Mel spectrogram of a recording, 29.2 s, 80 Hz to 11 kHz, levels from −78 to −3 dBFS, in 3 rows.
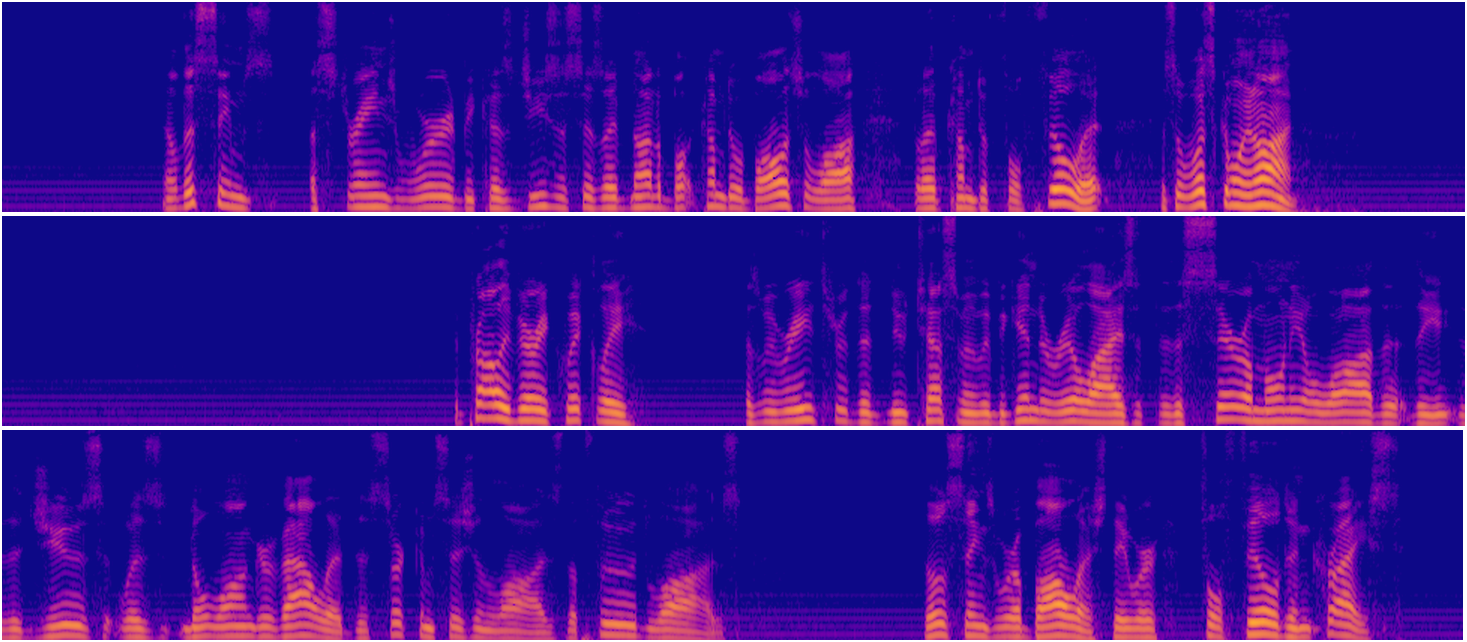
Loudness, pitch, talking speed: -30 LUFS, 140 Hz, 145 wpm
